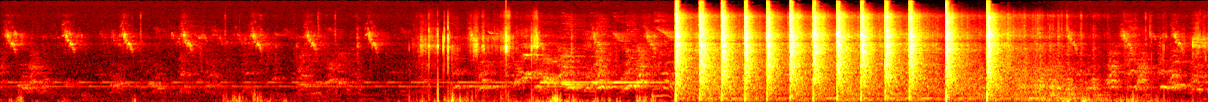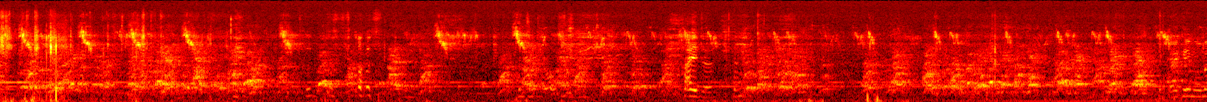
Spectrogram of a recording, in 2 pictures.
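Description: A rapid run of about a dozen loud, sharp metallic bangs, evenly spaced at about three a second, starting about eight seconds in and lasting about four seconds. Faint short chirps repeat in the background throughout.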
